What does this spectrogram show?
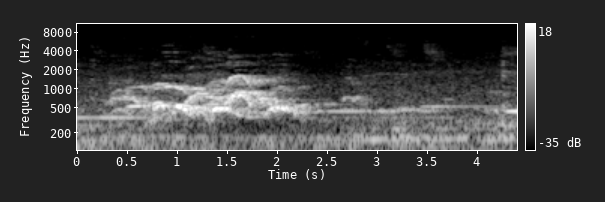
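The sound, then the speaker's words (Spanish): A group of young campers at a camp howls like dogs, wavering long cries rising and falling together for a couple of seconds before trailing off into a noisy, crowded background. “No les enseñamos a aullar en el campamento por si acaso, Pero es, es, una forma que ellos tienen de, decir, ah, aquí estamos.”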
